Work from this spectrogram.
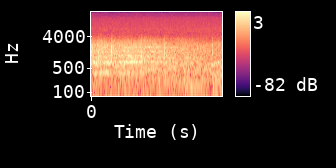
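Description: Crowd at a 1999 Regina vs Manitoba basketball playoff game, a steady roar of many voices with scattered claps and whistles, loud and continuous throughout.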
